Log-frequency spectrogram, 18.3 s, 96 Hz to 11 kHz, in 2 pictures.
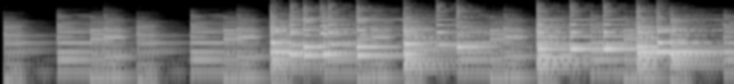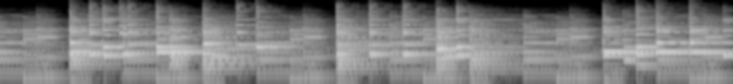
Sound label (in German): Klavier 4 Haende; Besetzung: Klavier zu vier Händen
